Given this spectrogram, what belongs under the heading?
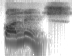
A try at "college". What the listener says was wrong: College. It's short E. No, there is no A. It's E.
